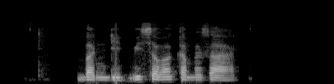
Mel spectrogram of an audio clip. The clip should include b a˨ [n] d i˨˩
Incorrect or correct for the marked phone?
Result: correct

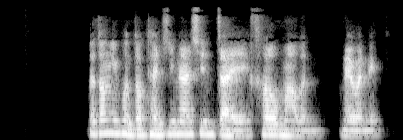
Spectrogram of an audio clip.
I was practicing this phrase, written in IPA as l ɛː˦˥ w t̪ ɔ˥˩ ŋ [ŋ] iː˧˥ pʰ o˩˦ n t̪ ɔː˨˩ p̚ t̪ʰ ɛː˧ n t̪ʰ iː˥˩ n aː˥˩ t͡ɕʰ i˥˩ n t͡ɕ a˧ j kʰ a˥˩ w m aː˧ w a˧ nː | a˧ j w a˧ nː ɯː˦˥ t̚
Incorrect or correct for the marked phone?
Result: incorrect: m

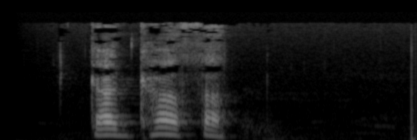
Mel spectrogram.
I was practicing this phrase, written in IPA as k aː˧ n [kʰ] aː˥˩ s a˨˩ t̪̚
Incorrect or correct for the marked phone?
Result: correct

